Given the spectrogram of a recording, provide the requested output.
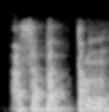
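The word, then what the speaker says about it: asapattaṃ: Asapatang, with a distinct double T.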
